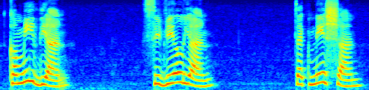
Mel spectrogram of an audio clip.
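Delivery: coMEdian, ciVILian, techNIcian, second syllable stressed; stress before suffix. Shown as a demonstration. Teacher reads examples comedian, civilian, technician, each stressed before the suffix. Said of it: "on a syllable right before the suffix".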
